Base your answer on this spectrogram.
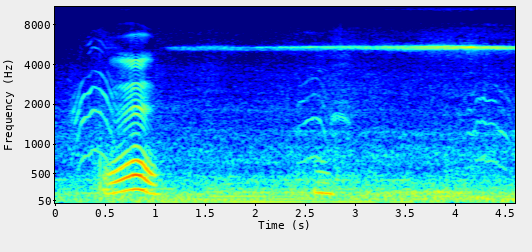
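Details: A little kitten trying to walk lets out one loud, rich meow that swells and drops away, followed by two fainter, shorter cries, with a thin steady electronic whine in the background.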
